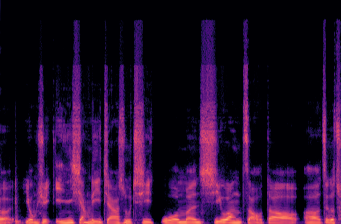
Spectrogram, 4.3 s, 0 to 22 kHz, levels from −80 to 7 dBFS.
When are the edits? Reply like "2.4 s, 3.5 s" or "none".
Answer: 1.9 s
